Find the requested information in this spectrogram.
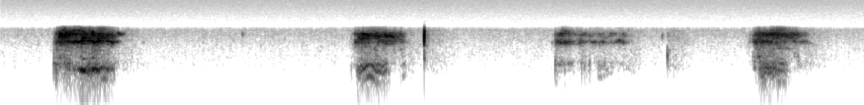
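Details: A pet's morning cough: four short, hoarse bursts spaced a couple of seconds apart.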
